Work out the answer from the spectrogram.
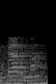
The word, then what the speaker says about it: CCRMA: Él trabaja en Stanford en CARMA, que se escribe CCRMA, que es el Center for Computer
